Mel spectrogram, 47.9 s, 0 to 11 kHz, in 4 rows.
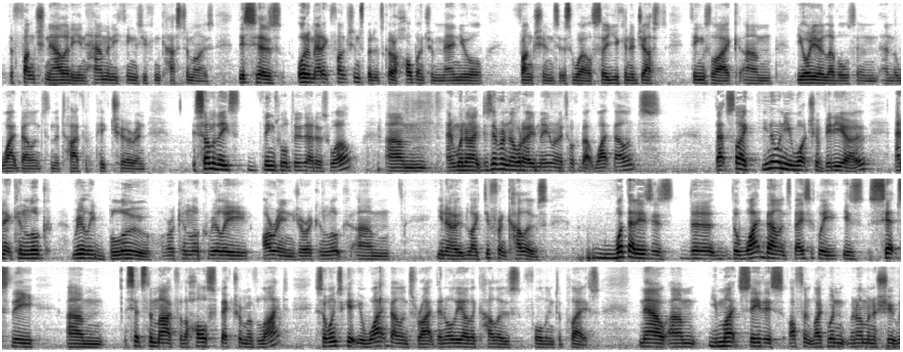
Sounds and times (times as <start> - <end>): Speech: 0.0 - 20.8, 21.5 - 47.9.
